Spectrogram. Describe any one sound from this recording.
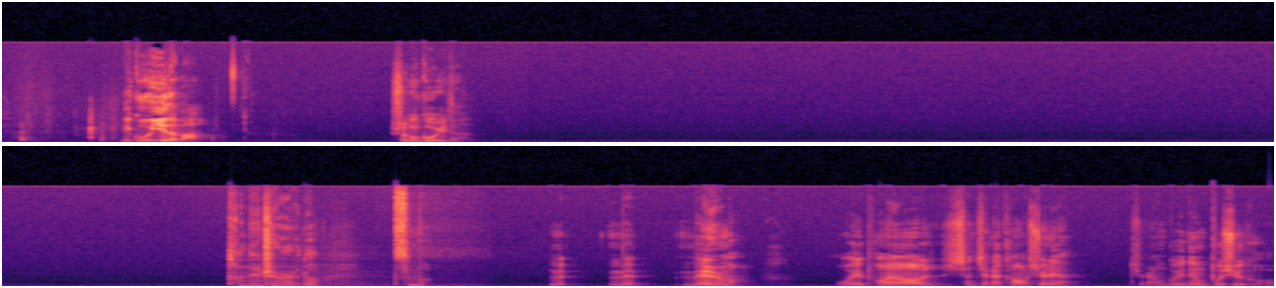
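A young man speaks calmly and coolly, close by.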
